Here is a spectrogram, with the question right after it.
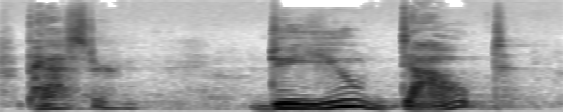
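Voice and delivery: very slow, hushed, secretive whisper. Imitating someone asking a pastor about doubt: imitating a whisper. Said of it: "a whisper voice".

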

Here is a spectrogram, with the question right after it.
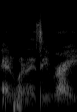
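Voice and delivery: very quiet, hushed whisper. Turning aside to ask another person present a question, whispering. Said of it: "that's weird that you're whispering to Edwin".

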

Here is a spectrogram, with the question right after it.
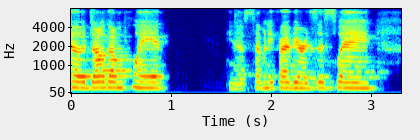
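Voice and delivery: ordinary delivery

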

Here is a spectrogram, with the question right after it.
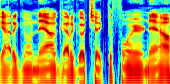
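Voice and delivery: normal talking voice

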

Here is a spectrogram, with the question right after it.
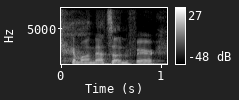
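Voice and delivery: plain

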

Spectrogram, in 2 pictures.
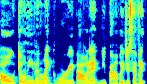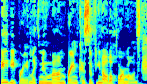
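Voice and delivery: normal talking voice

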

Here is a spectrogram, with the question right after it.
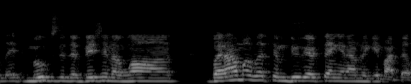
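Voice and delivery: cocky, self-assured, boastful put-on fighter voice. Retelling a fighter's interview after her loss: imitating cocky Valentina Shevchenko. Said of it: "stop being cocky".

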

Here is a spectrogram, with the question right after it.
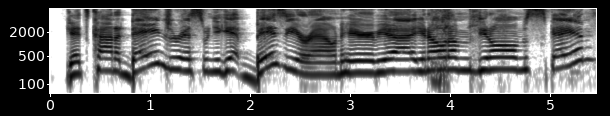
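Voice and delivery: put-on Southern drawl. Acting out a guy who talks with hay in his mouth: imitating a southern drawl. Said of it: "talks all like southern drawl".

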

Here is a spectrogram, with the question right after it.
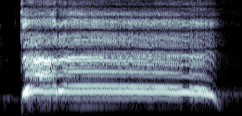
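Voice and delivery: put-on child voice, swooping, shouted screaming cry. Retelling how a child hanging from a tree cried out: imitating a child screaming. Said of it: "And he's screaming".

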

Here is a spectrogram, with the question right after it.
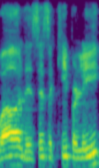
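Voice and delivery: put-on Canadian French accent. Imagining what someone was thinking to himself, put-on French-Canadian accent. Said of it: "I'm using my Canadian, French-Canadian accent".

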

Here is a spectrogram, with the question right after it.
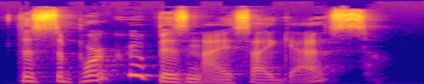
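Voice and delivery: ordinary delivery

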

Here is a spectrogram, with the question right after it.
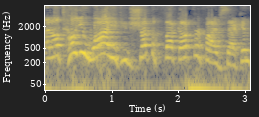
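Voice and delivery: high, loud exasperated yell.

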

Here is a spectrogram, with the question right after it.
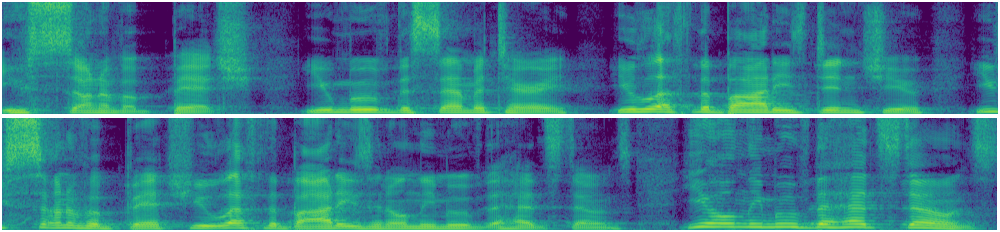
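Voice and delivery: loud, high, furious accusing shout. Retelling the scene where Steve learns the truth: Steve yelling in anger. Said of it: "Steve yells at him in anger".

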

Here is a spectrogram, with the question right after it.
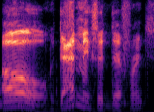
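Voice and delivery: thick, heavy, dripping sarcastic tone. Reacting to hearing that a jersey cost a hundred dollars: heavy sarcasm. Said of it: "that sarcasm was like Niagara Falls".

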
